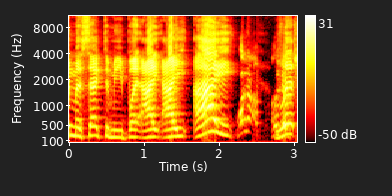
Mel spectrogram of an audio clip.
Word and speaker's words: mastectomy: He fucked up mastectomy. He fucked that word. Yeah, but nobody. What? How do you pronounce it? How do you say it? Mastectomy. He missed the T.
